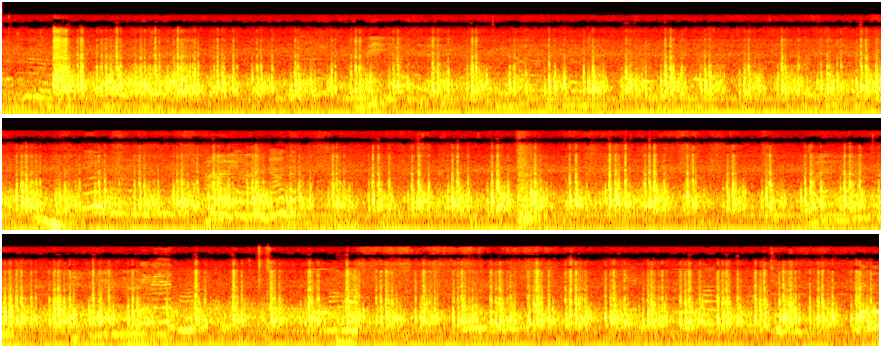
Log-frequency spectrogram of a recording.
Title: How To Take a foetal heart sound of a twin pregnancy by Doppler#video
